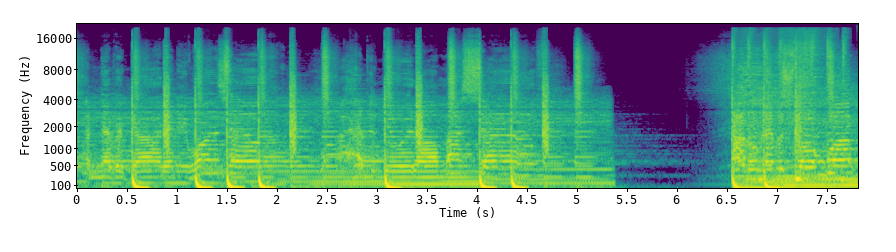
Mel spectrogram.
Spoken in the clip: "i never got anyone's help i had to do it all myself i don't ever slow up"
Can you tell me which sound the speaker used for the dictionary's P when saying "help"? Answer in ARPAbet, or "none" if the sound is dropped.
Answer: F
